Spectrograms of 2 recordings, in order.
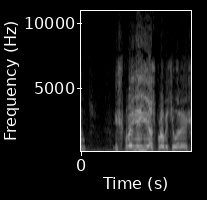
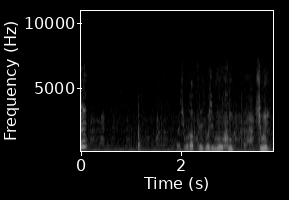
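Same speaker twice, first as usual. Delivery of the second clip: helpless murmur; 8 semitones lower, 14 dB quieter, slower than usual. Acted. Flustered official, at a loss.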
